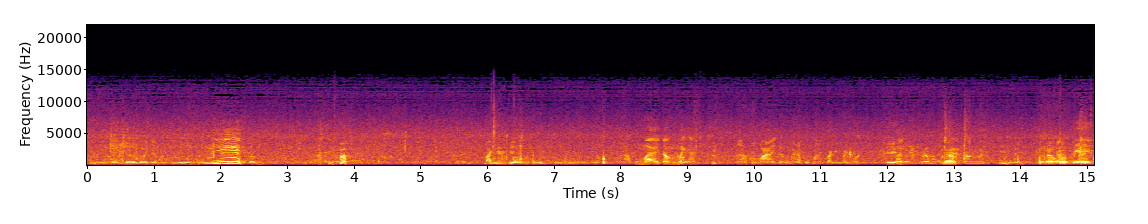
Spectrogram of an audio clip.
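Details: Baby monkey Leo, having lost its mother, cries while begging for milk. High, wavering squeals rise and fall in pitch and come in short clustered bursts through the recording, over a steady rushing background.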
